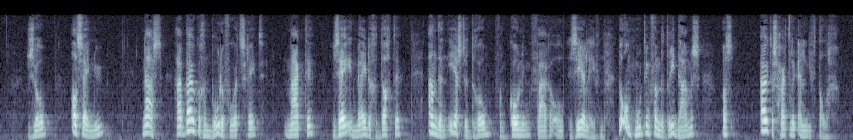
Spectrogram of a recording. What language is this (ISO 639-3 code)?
nld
